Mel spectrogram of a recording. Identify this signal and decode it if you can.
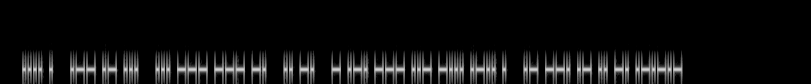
Morse code, heard as a keyed tone, about 44 wpm, 700 Hz. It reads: HE WAS SOON IN TROUBLE AGAIN.
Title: Sentences from Top 1200 Words 45wpm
